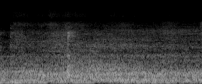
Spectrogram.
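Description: Steady rushing roar of a lit gas wok burner, running evenly with no breaks.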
